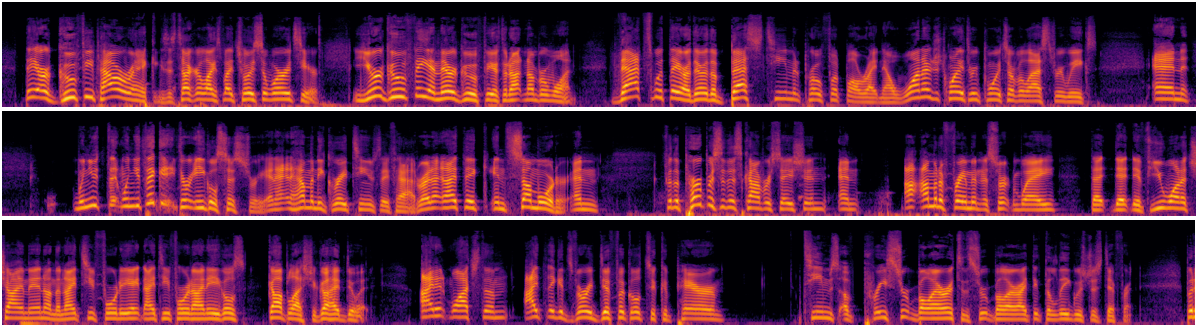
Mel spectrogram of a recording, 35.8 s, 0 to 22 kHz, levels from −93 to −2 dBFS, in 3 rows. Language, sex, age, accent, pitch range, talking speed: English, male, 30-49, American, 160-215 Hz, 225 wpm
